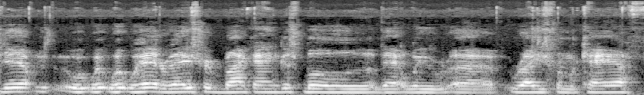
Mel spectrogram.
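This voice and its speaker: The speaker has a Southern US accent, a moderate pace, and monotone, flat intonation. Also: man, fairly high pitch for a man. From US South, North Carolina. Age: 60s. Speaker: grandfather. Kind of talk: casual interview. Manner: halting.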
